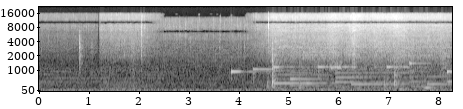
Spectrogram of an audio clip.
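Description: Potatoes sizzling as they fry in an oiled non-stick pan, with a few light clicks. From about halfway, background music of short pitched notes plays over the sizzle.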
